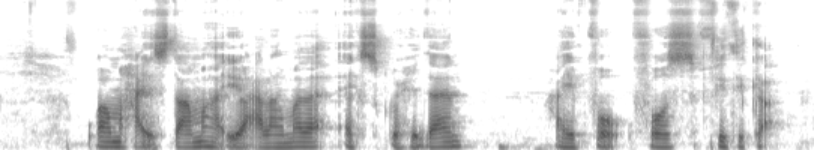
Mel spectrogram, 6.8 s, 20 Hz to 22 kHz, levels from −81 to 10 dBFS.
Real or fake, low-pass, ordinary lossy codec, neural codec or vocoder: real; none; none; none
